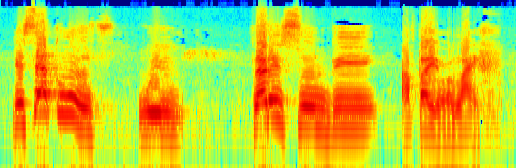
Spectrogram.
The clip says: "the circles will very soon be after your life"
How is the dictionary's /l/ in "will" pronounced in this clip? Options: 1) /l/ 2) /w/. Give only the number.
1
